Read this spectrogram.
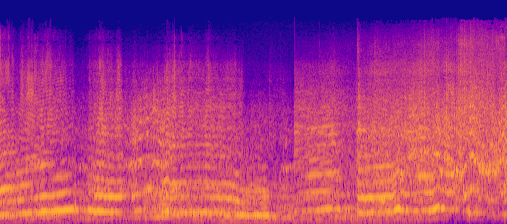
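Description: Car engines rev hard and roar, rising and falling in pitch.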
